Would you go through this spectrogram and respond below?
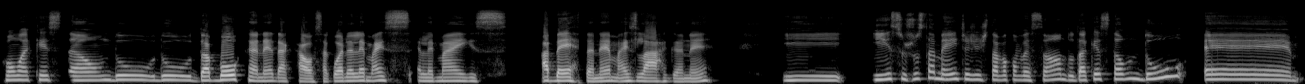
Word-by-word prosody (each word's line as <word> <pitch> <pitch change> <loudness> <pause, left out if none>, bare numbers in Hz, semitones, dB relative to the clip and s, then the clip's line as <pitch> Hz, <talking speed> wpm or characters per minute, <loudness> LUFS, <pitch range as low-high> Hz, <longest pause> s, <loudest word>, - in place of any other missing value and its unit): com 205 +1 +1
a 205 - 0
questão 200 -1 -1
do 210 -1 +1
do 200 0 +1
da 185 +3 +4
boca, 210 0 +4
né, 165 +1 +1
da 155 -2 0
calça. 140 -3 0
Agora, 160 +4 +1
ela 170 +1 +3
é - - +2
mais 180 +2 -1
ela 160 -1 -1
é - - 0
mais 160 -1 -2 0.3
aberta, 170 -3 +3
né, 155 +3 +3
mais 160 0 0
larga, 150 -2 0
né. 145 +6 -2 0.7
E 195 -1 -1 0.3
isso, 245 +3 0
justamente 255 0 -1
a - - +1
gente 225 -1 -2
estava 210 0 -2
conversando 205 +1 -3
da 200 +1 0
questão 245 +3 -1
do 300 - 0 0.2
eh, 230 -3 +1
195 Hz, 150 wpm, -24 LUFS, 165-225 Hz, 0.7 s, da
